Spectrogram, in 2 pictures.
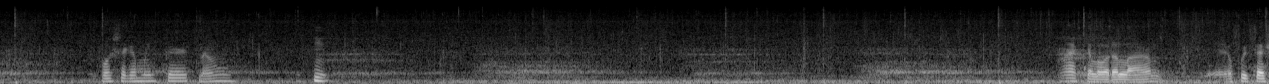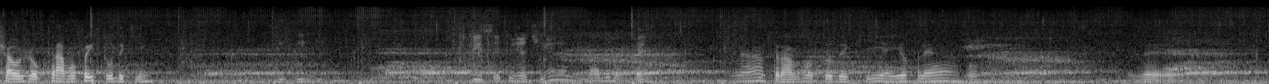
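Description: A man talks excitedly close to a microphone.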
